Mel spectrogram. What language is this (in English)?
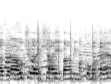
Hebrew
